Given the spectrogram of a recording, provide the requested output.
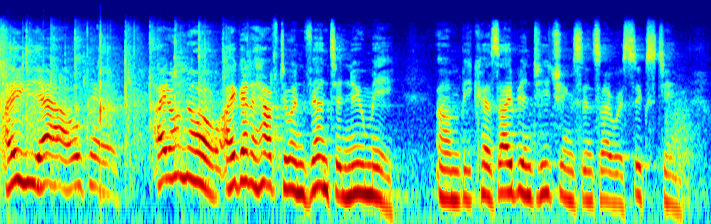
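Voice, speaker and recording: Her pitch is fairly high and her intonation lively as this woman talks at a moderate pace. Crowd noise sits in the background. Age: 70s. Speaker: worship leader, retired teacher. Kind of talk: worship service sharing. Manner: halting, many fillers.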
